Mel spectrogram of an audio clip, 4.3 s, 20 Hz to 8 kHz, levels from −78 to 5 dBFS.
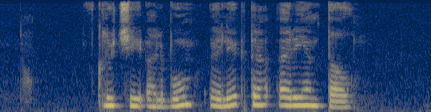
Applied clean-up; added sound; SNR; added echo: none; none; none; none.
